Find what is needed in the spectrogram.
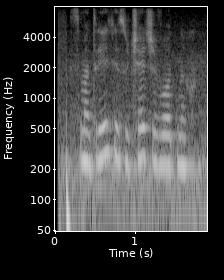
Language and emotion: Russian, neutral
